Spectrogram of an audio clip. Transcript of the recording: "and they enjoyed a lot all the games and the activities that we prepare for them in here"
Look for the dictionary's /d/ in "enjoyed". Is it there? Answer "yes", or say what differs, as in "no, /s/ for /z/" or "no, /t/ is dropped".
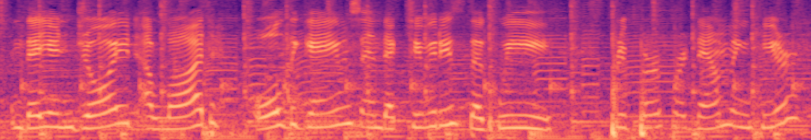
yes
